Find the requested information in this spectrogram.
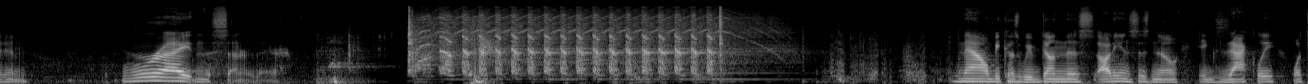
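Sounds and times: starter motor cranking engine: 4.1s - 8.1s.

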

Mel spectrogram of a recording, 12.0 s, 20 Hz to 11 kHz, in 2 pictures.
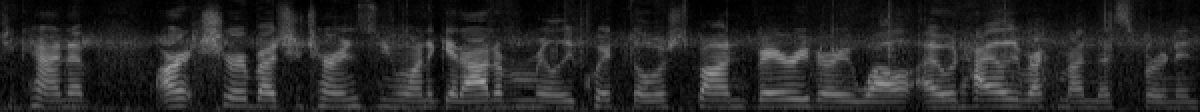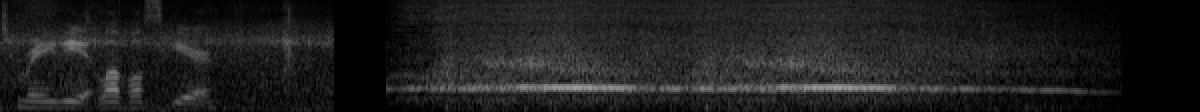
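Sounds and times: rushing whoosh: 8.0s - 11.6s
steady held tone: 8.0s - 11.6s.

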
